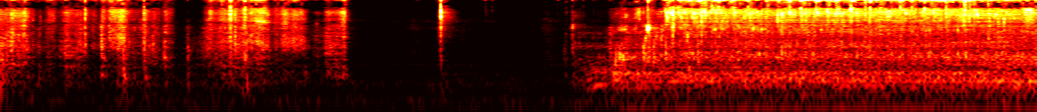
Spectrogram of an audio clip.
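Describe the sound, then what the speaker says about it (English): Hot water from a hot water dispenser pours into an instant yakisoba container, a brief gurgle and click followed by a steady, continuous rushing stream filling the cup, close and alone. "now we're gonna pour some hot water in here up to the line"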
